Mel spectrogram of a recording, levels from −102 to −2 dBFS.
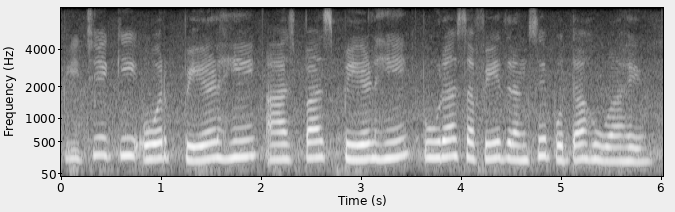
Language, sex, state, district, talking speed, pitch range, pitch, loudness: Hindi, female, Bihar, Madhepura, 150 wpm, 225-265 Hz, 240 Hz, -14 LUFS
